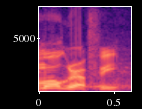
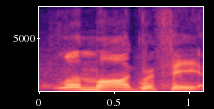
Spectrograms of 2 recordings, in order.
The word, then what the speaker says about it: Lomography: No, actually, we're here at how do you pronounce the name of the company? Lomography. Lomography, okay.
